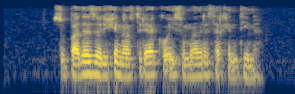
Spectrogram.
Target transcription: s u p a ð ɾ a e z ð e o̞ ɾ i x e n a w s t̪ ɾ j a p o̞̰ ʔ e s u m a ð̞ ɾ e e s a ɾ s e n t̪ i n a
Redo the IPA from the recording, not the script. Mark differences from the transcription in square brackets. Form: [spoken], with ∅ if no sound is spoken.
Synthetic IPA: s u p a ð ɾ [e] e z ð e o̞ ɾ i x e n a w s t̪ ɾ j a [k] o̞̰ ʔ [i] s u m a ð̞ ɾ e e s a ɾ [x] e n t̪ i n a

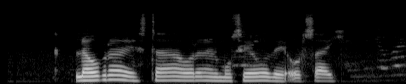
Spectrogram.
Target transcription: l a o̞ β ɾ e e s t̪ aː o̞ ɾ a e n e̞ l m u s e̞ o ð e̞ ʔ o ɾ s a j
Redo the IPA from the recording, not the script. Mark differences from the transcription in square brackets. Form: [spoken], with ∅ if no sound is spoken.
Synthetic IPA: l a o̞ β ɾ [a] e s t̪ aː o̞ ɾ a e n e̞ l m u s e̞ o ð e̞ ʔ o ɾ s a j

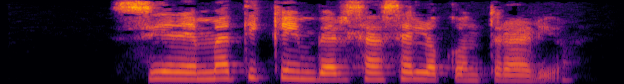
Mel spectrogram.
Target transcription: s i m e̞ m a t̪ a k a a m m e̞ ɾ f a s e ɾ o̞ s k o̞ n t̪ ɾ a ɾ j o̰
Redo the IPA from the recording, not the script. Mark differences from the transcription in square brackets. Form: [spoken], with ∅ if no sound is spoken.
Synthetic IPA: s i [n] e̞ m a t̪ [i] k a [i] m [b] e̞ ɾ [s] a s e [l] o̞ [∅] k o̞ n t̪ ɾ a ɾ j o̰

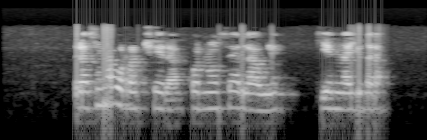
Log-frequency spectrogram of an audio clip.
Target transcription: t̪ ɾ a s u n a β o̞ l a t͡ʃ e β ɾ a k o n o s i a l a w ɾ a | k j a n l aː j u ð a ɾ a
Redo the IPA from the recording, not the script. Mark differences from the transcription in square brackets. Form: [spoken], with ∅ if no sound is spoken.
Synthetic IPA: t̪ ɾ a s u n a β o̞ [r] a t͡ʃ e [∅] ɾ a k o n o s [e] a l a w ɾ [e] | k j [e] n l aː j u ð a ɾ a

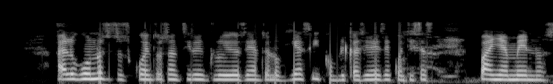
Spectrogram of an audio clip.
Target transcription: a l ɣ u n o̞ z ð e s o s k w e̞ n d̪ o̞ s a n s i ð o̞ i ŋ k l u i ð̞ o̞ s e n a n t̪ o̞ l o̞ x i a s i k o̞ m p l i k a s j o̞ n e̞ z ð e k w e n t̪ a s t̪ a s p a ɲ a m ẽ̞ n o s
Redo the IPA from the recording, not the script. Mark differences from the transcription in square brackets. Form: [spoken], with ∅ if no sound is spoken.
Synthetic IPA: a l ɣ u n o̞ z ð e s o s k w e̞ n [t̪] o̞ s a n s i ð o̞ i ŋ k l u i ð̞ o̞ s e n a n t̪ o̞ l o̞ x i a s i k o̞ m p l i k a s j o̞ n e̞ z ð e k w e n t̪ [i] s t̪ a s p a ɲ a m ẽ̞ n o s

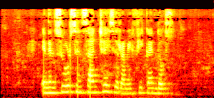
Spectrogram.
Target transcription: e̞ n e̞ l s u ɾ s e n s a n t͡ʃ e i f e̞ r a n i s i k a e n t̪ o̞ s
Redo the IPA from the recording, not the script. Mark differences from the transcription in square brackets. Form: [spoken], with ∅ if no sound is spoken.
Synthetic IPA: e̞ n e̞ l s u ɾ s e n s a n t͡ʃ [a] i [s] e̞ r a [m] i [f] i k a e n [d̪] o̞ s

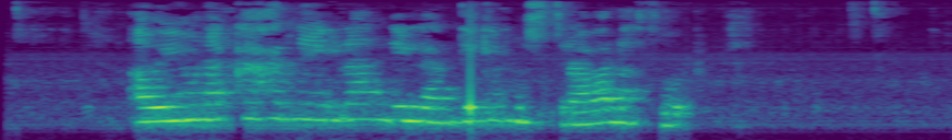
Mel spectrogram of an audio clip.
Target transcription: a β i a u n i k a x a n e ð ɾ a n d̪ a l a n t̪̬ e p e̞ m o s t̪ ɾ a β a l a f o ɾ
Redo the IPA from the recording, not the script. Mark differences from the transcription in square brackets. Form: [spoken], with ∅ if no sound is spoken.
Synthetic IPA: a β i a u n [a] k a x a n e [ɣ] ɾ a n d̪ [e] l a n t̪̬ e [k] e̞ m o s t̪ ɾ a β a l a [θ] o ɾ

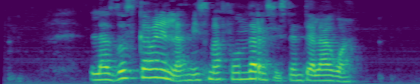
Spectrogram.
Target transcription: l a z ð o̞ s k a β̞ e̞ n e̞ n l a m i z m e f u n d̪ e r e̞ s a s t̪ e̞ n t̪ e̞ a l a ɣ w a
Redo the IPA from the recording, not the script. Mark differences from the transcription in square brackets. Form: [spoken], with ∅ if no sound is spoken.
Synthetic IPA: l a z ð o̞ s k a β̞ e̞ n e̞ n l a m i z m [a] f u n d̪ [a] r e̞ s [i] s t̪ e̞ n t̪ e̞ a l a ɣ w a

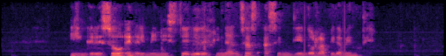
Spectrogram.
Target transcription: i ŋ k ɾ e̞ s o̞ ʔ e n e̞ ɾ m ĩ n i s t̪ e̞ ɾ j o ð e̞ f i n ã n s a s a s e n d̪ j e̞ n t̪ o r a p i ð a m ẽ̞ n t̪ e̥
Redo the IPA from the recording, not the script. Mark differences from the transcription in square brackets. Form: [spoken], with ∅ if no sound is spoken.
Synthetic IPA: i ŋ [ɡ] ɾ e̞ s o̞ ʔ e n e̞ [l] m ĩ n i s t̪ e̞ ɾ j o ð e̞ f i n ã n s a s a s e n d̪ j e̞ n [d̪] o r a p i ð a m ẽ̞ n t̪ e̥

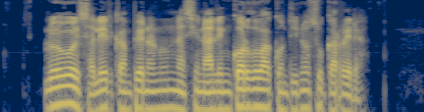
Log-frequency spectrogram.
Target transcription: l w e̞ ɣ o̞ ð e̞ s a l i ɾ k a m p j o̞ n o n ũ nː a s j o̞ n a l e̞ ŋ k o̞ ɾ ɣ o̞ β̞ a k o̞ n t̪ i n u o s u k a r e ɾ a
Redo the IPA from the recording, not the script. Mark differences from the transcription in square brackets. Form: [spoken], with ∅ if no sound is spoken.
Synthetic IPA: l w e̞ ɣ o̞ ð e̞ s a l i ɾ k a m p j o̞ n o n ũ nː a s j o̞ n a l e̞ ŋ k o̞ ɾ [ð] o̞ β̞ a k o̞ n t̪ i n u o s u k a r e ɾ a

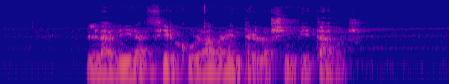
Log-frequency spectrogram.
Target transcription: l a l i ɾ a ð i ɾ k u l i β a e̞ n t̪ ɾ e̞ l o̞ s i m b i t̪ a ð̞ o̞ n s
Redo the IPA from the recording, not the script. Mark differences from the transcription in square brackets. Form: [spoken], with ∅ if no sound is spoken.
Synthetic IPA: l a l i ɾ a [θ] i ɾ k u l [a] β a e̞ n t̪ ɾ e̞ l o̞ s i m b i t̪ a ð̞ o̞ [∅] s

